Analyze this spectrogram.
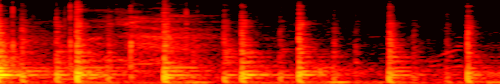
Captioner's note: applause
